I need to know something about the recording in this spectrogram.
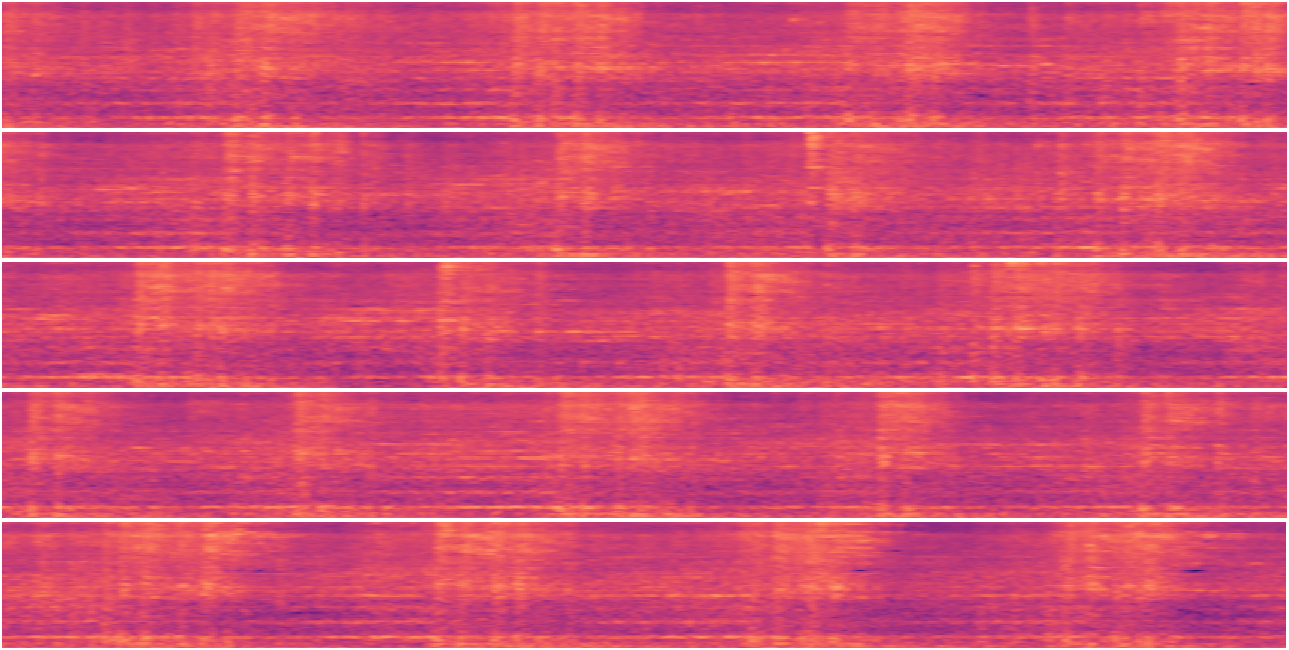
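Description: Double-stack intermodal container train rolling past at speed: a steady, loud rumble of steel wheels on the rails with an even, rhythmic clickety-clack from the passing well cars' wheels.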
